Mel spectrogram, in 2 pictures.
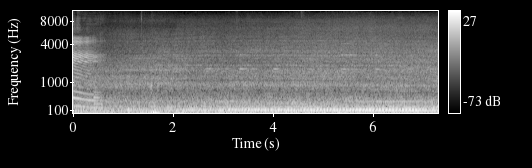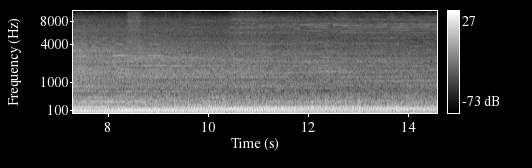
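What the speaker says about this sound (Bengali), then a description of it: "ট্রেন যাচ্ছে।" A train passes by near a roadway, producing a steady, fairly loud low rumble that holds evenly for the whole stretch with no voices over it.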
